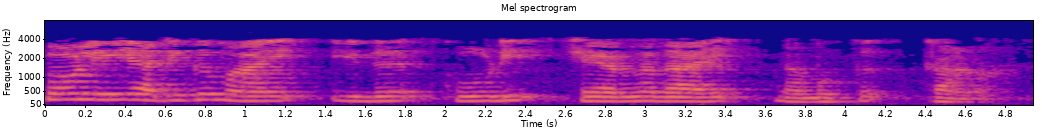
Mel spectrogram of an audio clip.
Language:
Malayalam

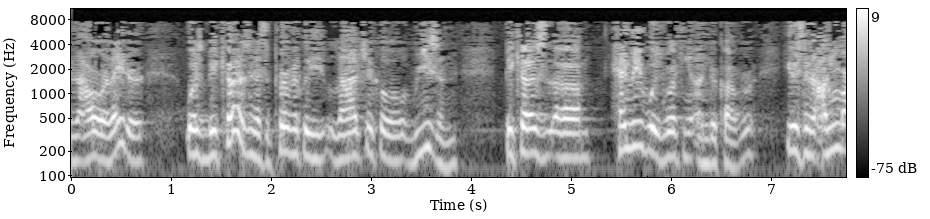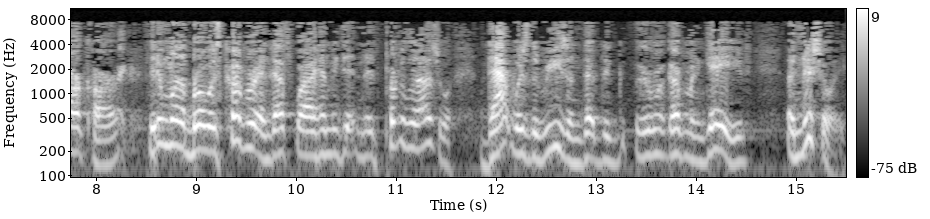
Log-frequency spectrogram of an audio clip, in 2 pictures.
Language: English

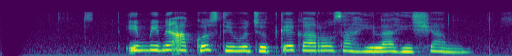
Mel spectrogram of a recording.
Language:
Javanese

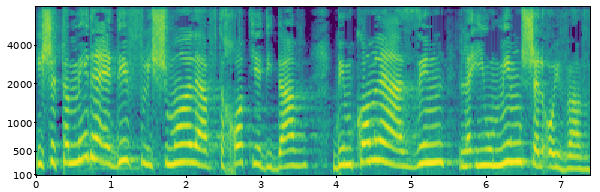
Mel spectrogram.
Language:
Hebrew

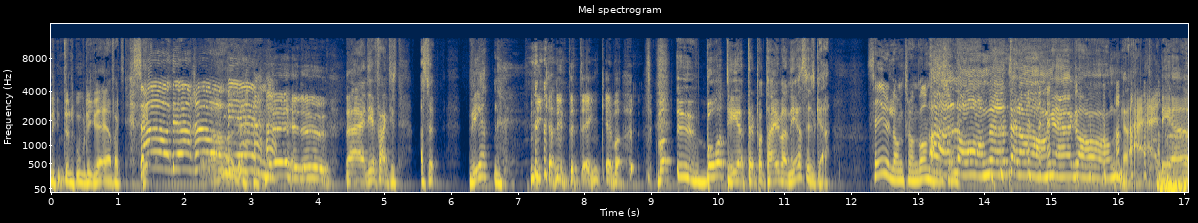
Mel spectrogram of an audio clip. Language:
Swedish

